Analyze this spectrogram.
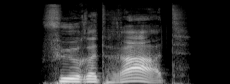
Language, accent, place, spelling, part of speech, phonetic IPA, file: German, Germany, Berlin, führet Rad, verb, [ˌfyːʁət ˈʁaːt], De-führet Rad.ogg
- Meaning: second-person plural subjunctive II of Rad fahren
